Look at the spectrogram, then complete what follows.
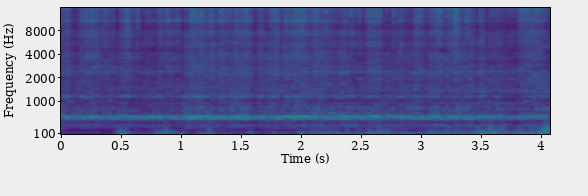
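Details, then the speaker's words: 1960s(?) Superior Electric Model 808 desk fan, after oiling with WD40, running then spinning down after unplugging: steady motor hum with an irregular low fluttering thump. The owner suspects a loose blade, not confirmed; the fan is likely no longer functional. "blade might actually be loose honestly unplug it here watch spin down so probably not necessarily a functional fan any longer but a neat little display piece"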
